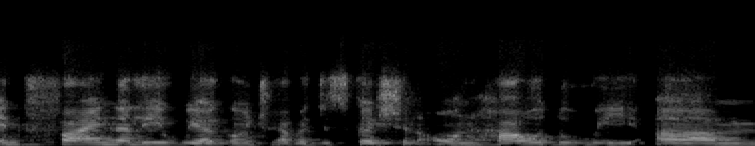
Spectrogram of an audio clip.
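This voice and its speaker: A woman talks in a Brazilian Portuguese accent. Her intonation stays fairly even. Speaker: cybersecurity consultant. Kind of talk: webinar presentation. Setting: online webinar. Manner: conversational.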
